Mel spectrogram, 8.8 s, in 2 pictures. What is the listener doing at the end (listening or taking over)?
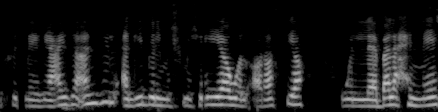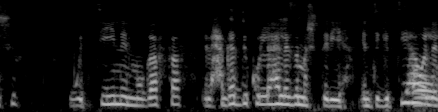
taking over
